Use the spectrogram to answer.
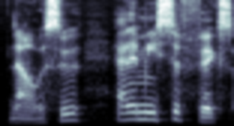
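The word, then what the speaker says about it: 直す: This is also pronounced naosu, and it means to fix or correct.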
